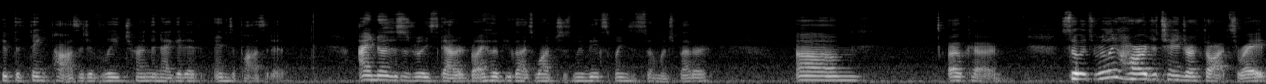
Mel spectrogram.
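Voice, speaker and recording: Her fairly low voice moves at a fairly quick pace, with ordinary pitch variation, big swings in loudness, and long, frequent pauses. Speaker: vlogger. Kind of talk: casual vlog monologue. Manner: fast.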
